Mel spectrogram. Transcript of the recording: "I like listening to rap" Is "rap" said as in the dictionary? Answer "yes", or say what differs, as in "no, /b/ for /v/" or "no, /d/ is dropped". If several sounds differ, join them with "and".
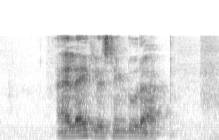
yes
